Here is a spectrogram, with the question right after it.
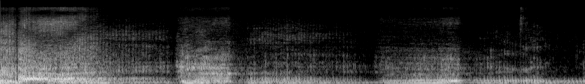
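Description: A tiger gives deep, rumbling roars in several heavy bursts, each swelling and then fading away.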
